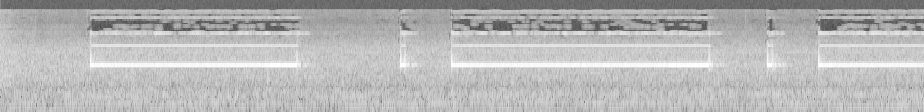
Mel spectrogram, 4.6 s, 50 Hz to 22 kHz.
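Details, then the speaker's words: Sharp 4T-C42DK1I smart TV (only red standby LED lights, won't turn on, standby voltage measured under 1 V): multimeter continuity test on the mainboard USB line gives a solid high beep about a second per probe touch, indicating a short circuit. "Nah, ini di jalur USB ini juga bermasalah"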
